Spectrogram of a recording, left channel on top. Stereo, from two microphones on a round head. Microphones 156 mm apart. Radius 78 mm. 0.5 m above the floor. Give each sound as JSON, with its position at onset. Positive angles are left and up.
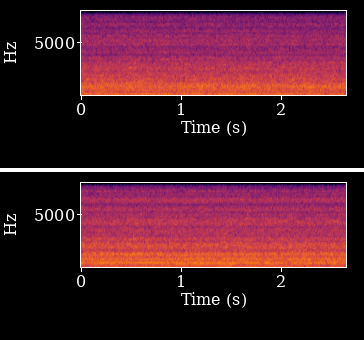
{"t": 0.0, "sound": "running water", "side_deg": -70, "distance_m": 2.5}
